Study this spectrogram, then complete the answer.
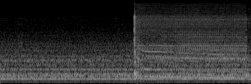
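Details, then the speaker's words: Repaired 1999 Mercedes S500 door lock PSE pump on a bench test, with a pressure leak deliberately left open and hissing: a steady electric hum, then a click as the pump kicks back on. It cycles because of the pressure leak. "So as you saw, when you have a little pressure leak or a little vacuum leak, pump cycles. That's what you do not want."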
